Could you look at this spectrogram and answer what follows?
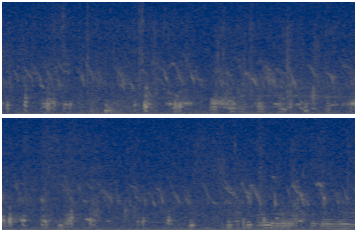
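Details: Several hens clucking together in a flock, with short, overlapping clucks coming in rapid, uneven bursts and a few louder, sharper notes; a low background rumble runs throughout.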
